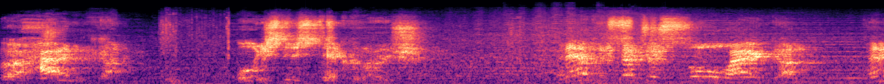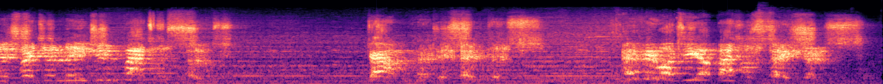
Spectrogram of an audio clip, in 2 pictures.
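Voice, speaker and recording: A man's voice: very high voice, unhurried, gravelly, long pauses, heavily acted. A man voicing a pompous, hot-tempered alien military commander in a video game, bombastically barking orders. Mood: angry, contemptuous. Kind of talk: video game villain acting. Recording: cavernous echo, distant, under loud music.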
